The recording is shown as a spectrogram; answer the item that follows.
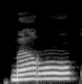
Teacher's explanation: Huruf qaf juga huruf tebal, angkat pangkal lidah.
